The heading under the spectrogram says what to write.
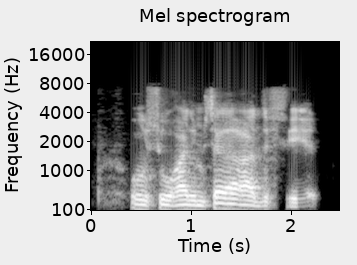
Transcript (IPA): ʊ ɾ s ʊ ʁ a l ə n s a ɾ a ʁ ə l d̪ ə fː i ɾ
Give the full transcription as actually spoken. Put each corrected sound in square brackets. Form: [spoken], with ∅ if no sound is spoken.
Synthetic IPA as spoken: ʊ ɾ s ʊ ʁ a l ə [m] s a ɾ a ʁ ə [ɾ] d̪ ə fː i ɾ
